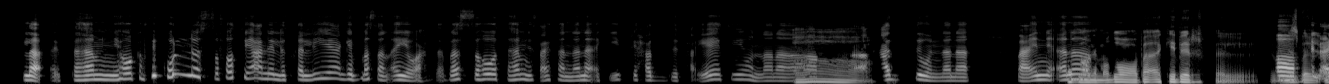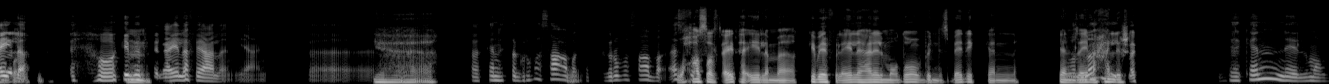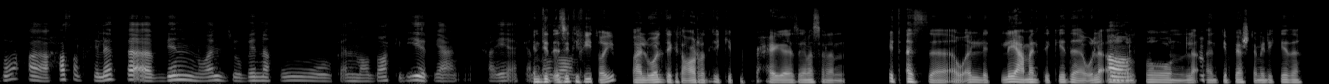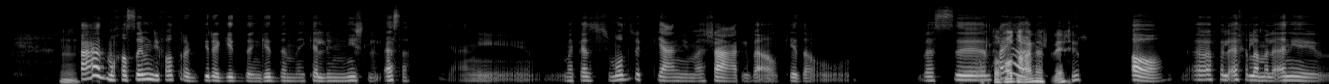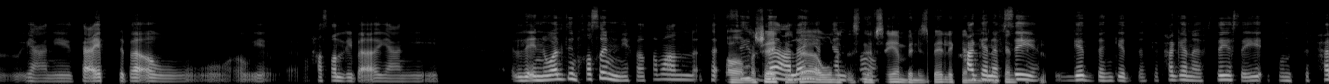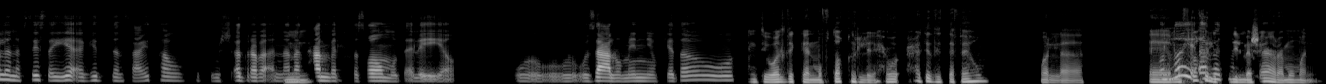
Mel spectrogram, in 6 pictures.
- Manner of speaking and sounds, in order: tapping; chuckle; unintelligible speech
- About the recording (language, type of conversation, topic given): Arabic, podcast, إنت بتفضّل تختار شريك حياتك على أساس القيم ولا المشاعر؟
